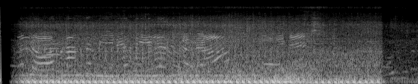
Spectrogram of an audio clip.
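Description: Motorcycle engine running steadily with a pulsing beat while riding along a road, with voices talking over it. It cuts off abruptly just before the end.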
